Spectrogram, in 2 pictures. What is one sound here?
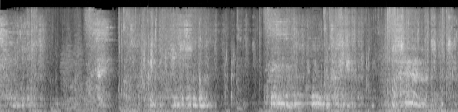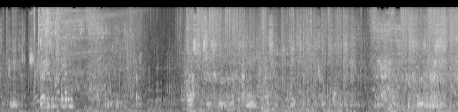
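Light sabers hum and swish through the air.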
